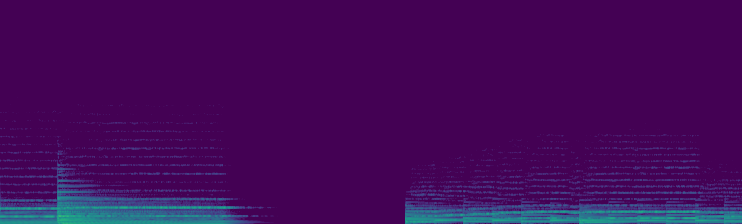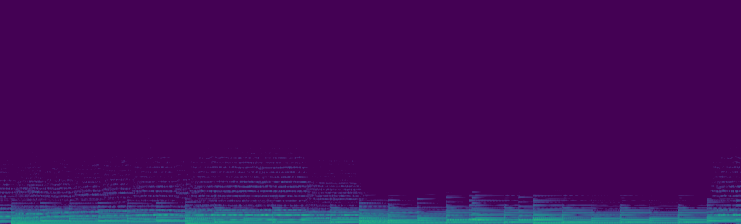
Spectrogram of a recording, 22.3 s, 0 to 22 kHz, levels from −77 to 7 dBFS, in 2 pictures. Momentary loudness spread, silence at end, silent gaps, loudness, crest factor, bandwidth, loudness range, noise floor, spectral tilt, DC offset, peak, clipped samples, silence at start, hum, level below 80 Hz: 6 LU; 0 s; none; -30 LUFS; 20 dB; 10.5 kHz; 7 LU; under -90 dBFS; -8 dB/octave; under 0.1%; -10 dBFS; under 0.1%; 0 s; none; -50 dBFS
